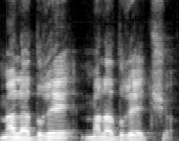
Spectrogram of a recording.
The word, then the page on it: maladrech: maladrecha; mal-adre; mal-adrecho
